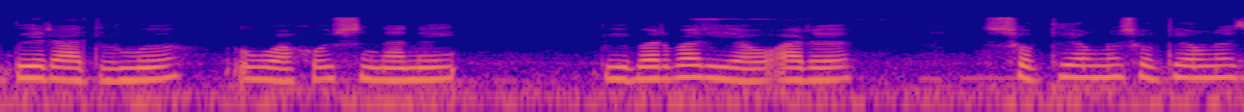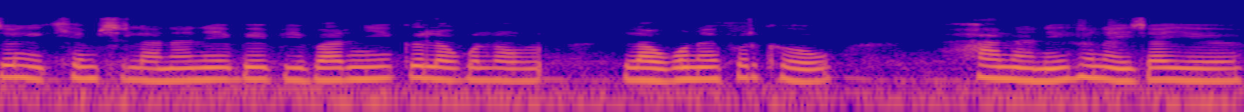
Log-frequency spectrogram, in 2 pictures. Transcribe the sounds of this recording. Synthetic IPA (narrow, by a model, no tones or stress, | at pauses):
biɾad̚ɯmɯ | ɯwakʰɯwsinanɯj | b̥ibaɾbaɾijawʔa̰ɾɯ | sɔp̚tʰɯjawnɯsɔp̚tʰɯjawnɯzɯŋikʰemsilananɯjbebibaɾnikɯlawɡɯla | lawɡɔnajpʰɯɾkʰɯw | hananɯjɦɯnajzajɯ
